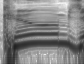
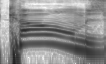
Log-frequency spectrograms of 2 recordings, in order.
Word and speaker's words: Combs: It's not Coombs, it's Combs, which is really disappointing. We've had a lot of fun saying that name, but we will pronounce it correctly.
